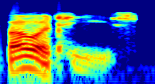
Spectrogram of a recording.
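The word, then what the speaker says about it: Boötes: is the brighest star in the constellation of boates that's not a constellation most people are familiar with boates it's spelled b t and it means the herdsman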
